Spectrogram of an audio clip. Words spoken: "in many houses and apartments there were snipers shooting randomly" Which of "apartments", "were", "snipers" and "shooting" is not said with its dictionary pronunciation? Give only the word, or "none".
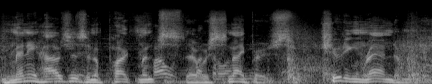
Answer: none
